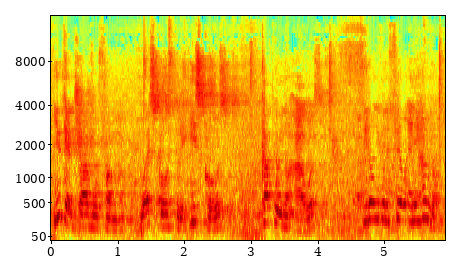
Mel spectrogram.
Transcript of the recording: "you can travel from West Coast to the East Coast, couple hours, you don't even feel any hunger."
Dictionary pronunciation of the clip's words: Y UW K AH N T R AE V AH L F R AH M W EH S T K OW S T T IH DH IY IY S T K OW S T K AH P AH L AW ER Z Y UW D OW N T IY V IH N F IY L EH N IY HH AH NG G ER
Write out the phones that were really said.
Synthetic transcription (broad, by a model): Y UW K AH N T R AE V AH L F R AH M W EH S T K OW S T T IH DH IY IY S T K OW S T K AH P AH N AW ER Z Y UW D OW N T IY V IH N F IY L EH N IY HH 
